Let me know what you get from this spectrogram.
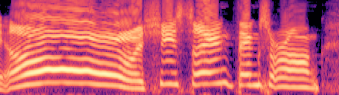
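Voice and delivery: high, slow whiny indignation; mock offended man. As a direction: whine it out like a huffy know-it-all. Mocking offended men in audience.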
